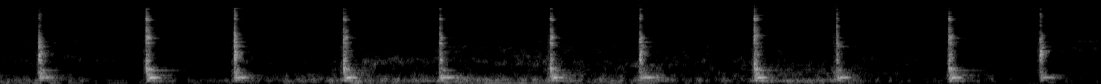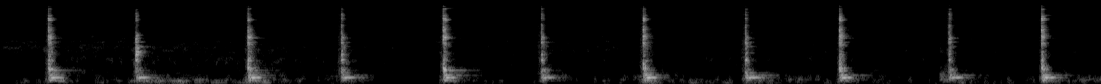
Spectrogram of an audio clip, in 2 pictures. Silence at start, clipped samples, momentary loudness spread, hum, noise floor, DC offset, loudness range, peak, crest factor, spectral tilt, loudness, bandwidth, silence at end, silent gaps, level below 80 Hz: 0.35 s; under 0.1%; 23 LU; none; -72 dBFS; under 0.1%; 2 LU; -4 dBFS; 28 dB; -2 dB/octave; -29 LUFS; 16 kHz; 0.4 s; none; -60 dBFS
